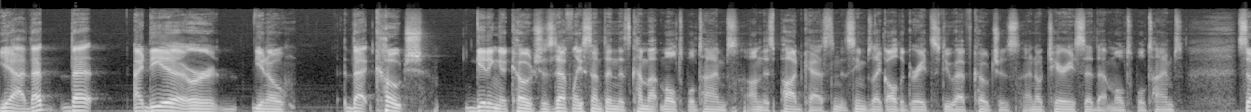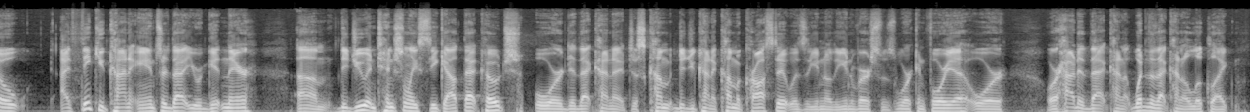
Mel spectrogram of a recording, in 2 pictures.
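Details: Adult male speaker; typical speech.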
